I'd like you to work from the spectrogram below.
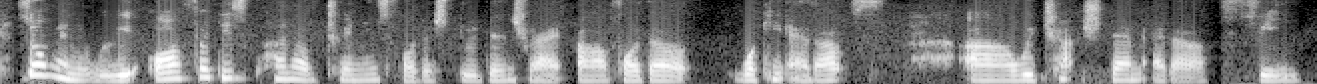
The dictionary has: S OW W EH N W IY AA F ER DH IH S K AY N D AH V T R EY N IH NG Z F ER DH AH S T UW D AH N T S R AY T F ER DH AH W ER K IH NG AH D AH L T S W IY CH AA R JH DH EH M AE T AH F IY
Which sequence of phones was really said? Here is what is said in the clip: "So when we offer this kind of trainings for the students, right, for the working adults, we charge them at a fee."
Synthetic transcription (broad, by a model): S OW W EH N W IY AA F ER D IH S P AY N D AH F T R EY N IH NG S F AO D AH S T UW D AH N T S R AY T F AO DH AH W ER K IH NG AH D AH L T S W IY CH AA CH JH EH M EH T AH F IY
